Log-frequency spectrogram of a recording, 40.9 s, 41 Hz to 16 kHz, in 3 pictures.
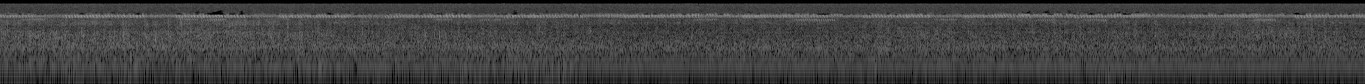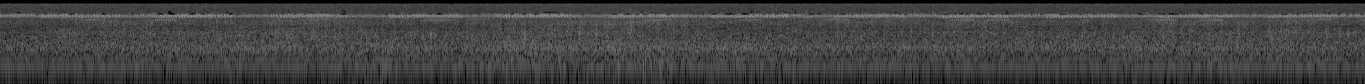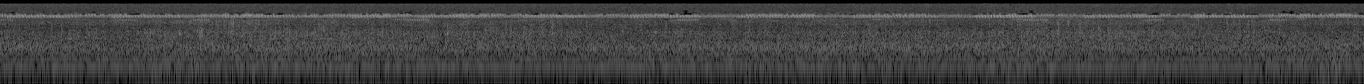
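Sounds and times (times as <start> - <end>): insect chirps: 0.0 - 40.9.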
